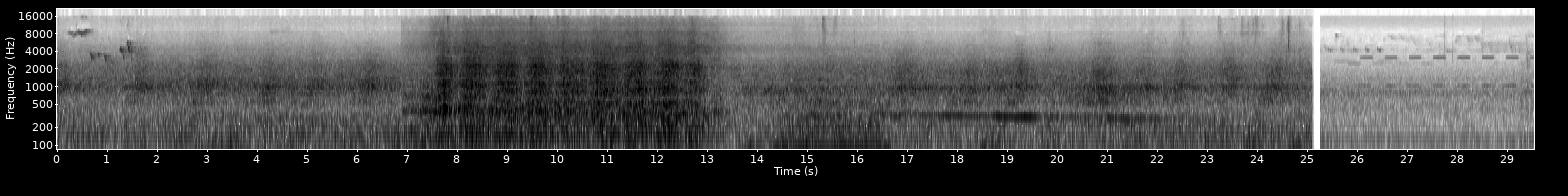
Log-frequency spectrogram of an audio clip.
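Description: A train passes over a level crossing on an electrified line: a loud rush with a rapid even clatter, lasting about six seconds, over steady background noise. After a sudden cut near the end, a different crossing's two-tone warning alarm sounds faintly while its amber light is lit.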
